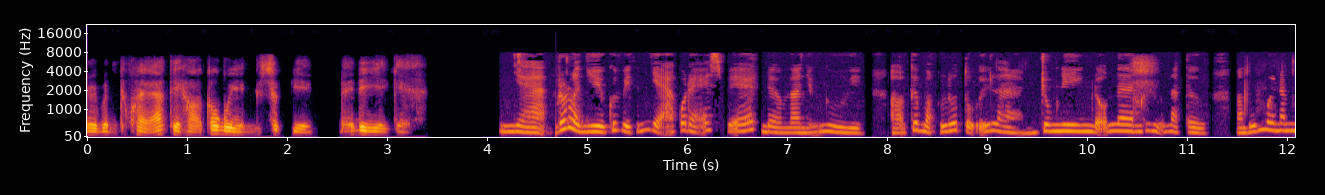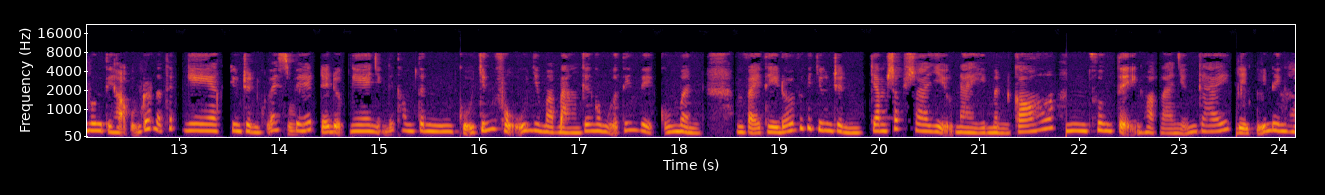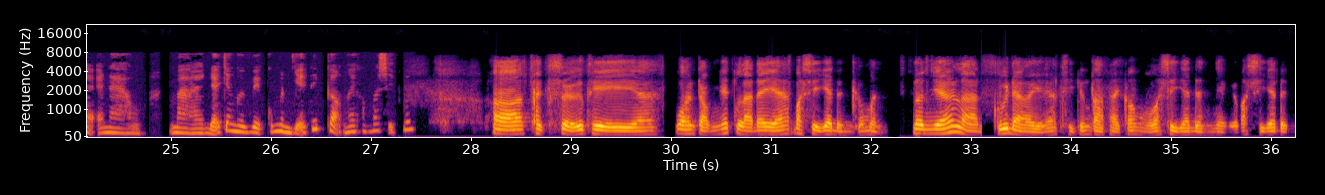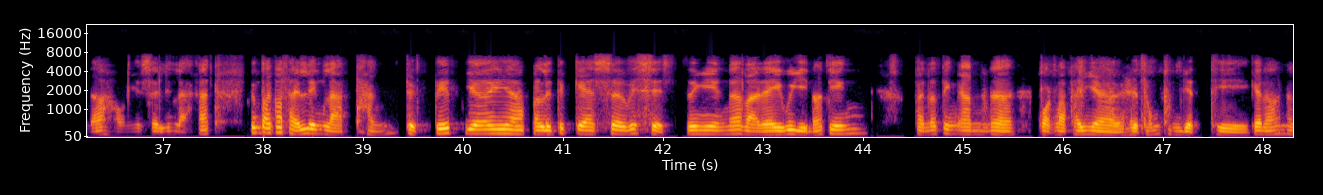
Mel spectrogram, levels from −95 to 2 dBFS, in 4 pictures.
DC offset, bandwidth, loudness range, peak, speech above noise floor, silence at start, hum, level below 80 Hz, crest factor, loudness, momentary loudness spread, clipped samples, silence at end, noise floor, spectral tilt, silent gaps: under 0.1%; 8 kHz; 10 LU; -2 dBFS; over 70 dB; 0 s; none; -70 dBFS; 18 dB; -20 LUFS; 14 LU; under 0.1%; 0 s; under -90 dBFS; -5 dB/octave; 2.32-2.51 s, 3.43-3.94 s, 29.96-30.03 s, 32.19-32.26 s, 44.43-44.50 s, 47.40-47.45 s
